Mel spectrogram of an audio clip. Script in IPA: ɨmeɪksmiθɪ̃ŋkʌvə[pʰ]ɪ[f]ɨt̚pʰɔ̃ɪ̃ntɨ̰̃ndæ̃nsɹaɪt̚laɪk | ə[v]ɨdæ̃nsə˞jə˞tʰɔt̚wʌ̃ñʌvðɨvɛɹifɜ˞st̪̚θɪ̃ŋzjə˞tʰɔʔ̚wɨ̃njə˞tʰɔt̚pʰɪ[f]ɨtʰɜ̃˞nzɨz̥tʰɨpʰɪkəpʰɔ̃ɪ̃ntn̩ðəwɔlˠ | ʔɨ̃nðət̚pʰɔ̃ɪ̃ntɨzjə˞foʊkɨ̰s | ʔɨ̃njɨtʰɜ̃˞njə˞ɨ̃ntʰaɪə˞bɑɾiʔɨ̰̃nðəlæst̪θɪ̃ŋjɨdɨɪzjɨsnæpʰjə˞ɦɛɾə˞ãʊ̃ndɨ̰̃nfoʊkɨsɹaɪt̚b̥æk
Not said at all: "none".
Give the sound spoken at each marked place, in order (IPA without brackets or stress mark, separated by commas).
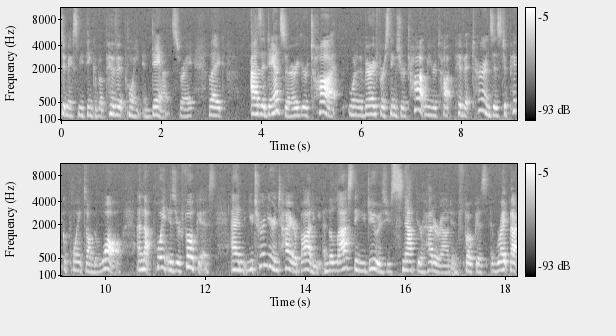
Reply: pʰ, v, z, v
